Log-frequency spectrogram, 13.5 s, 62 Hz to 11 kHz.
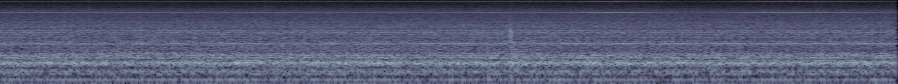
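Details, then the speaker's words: CO2 galvo laser marking in EZCAD during focal distance testing: loud, steady, clear high ringing tone at the 5 frequency over a faint hiss, indicating clean marking at correct focus. "All right, that's nice and loud now. I can really hear it ringing out at the 5 frequency."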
